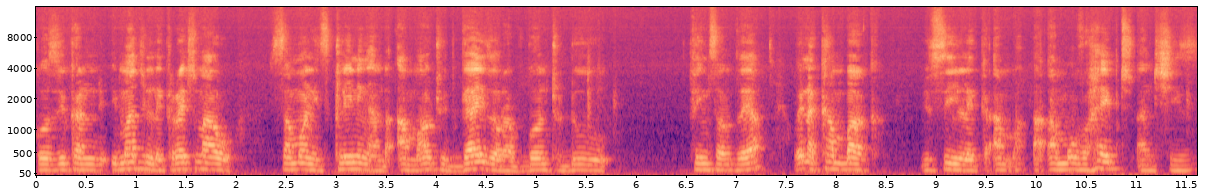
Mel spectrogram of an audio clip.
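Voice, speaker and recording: Speaking with an East African accent, a man with a somewhat breathy, medium-pitched voice keeps a moderate pace and fairly even intonation. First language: Swahili. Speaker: YouTube couple channel host. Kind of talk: casual chat.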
